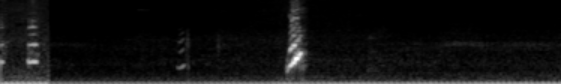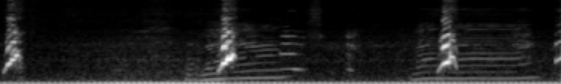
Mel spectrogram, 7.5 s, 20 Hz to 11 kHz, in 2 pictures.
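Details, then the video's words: Sarangi, a female Maltese born August 2017 and kept as a house pet, barking: four sharp, high, clipped yaps about one and a half seconds apart, with thin whining tones in between over a steady low indoor hum. "말티즈 짖는소리"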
